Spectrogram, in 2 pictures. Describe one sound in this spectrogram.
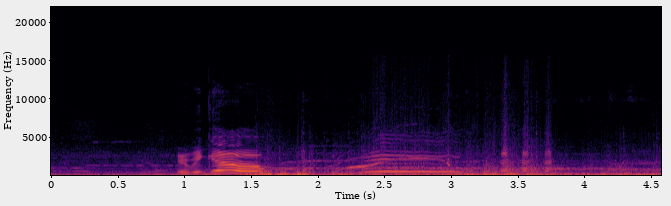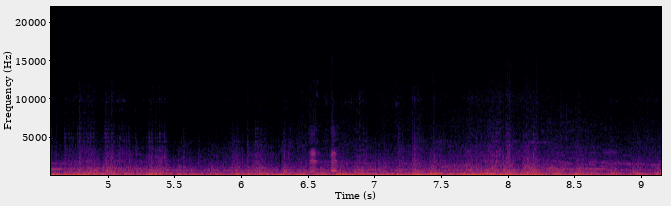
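Wind rumbles past on a moving ride.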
